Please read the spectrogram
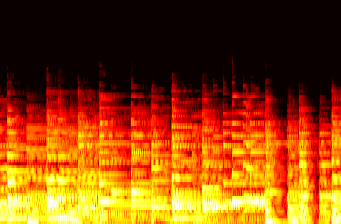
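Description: Background piano music: chords and melody notes struck every half second or so, each ringing and fading before the next.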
